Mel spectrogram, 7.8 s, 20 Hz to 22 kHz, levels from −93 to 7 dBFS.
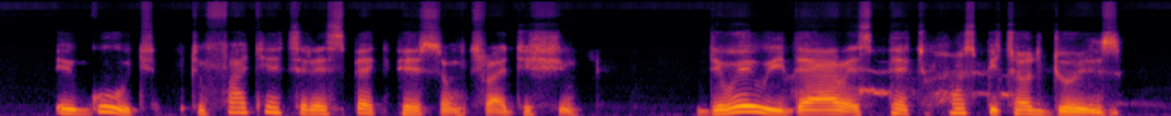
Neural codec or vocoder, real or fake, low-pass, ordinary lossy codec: autoencoder, 48 kHz, 32 numbers a frame, DAC-VAE, trained on Japanese speech; fake; 19.8 kHz; Opus, 32 kbps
